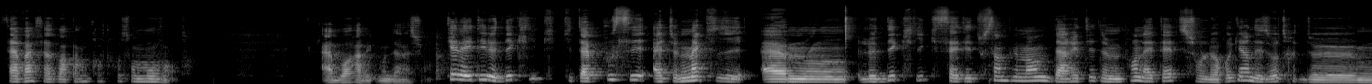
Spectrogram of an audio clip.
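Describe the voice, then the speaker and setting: Speaking at a fairly slow pace with a Burgundy accent, a man with a fairly high pitch shows very wide pitch swings and big swings in loudness. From Burgundy, France (Dijon). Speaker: makeup YouTuber. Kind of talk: casual Q&A vlog.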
